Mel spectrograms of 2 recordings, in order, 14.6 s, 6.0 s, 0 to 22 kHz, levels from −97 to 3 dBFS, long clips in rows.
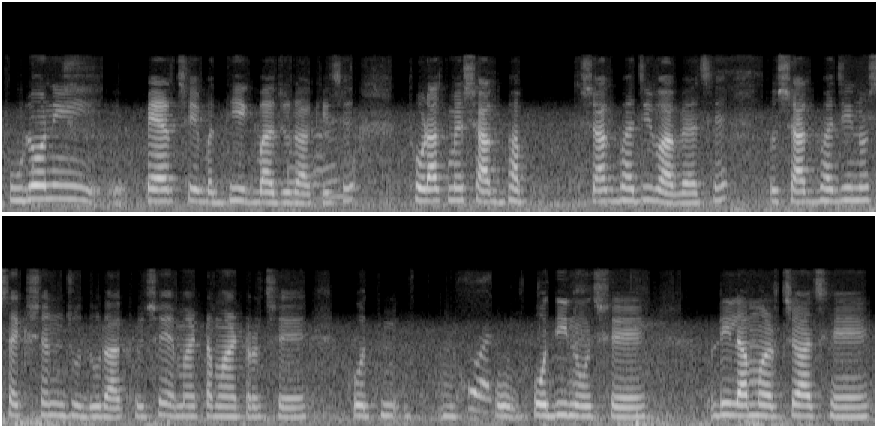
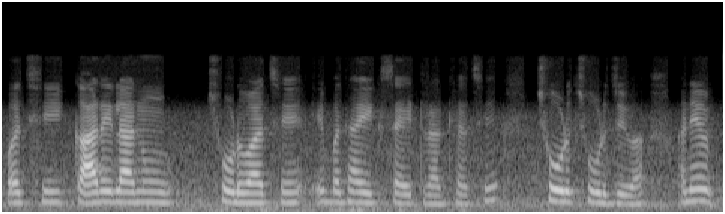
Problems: none marked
